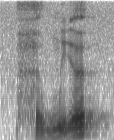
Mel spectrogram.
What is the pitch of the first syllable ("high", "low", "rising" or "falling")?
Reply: low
